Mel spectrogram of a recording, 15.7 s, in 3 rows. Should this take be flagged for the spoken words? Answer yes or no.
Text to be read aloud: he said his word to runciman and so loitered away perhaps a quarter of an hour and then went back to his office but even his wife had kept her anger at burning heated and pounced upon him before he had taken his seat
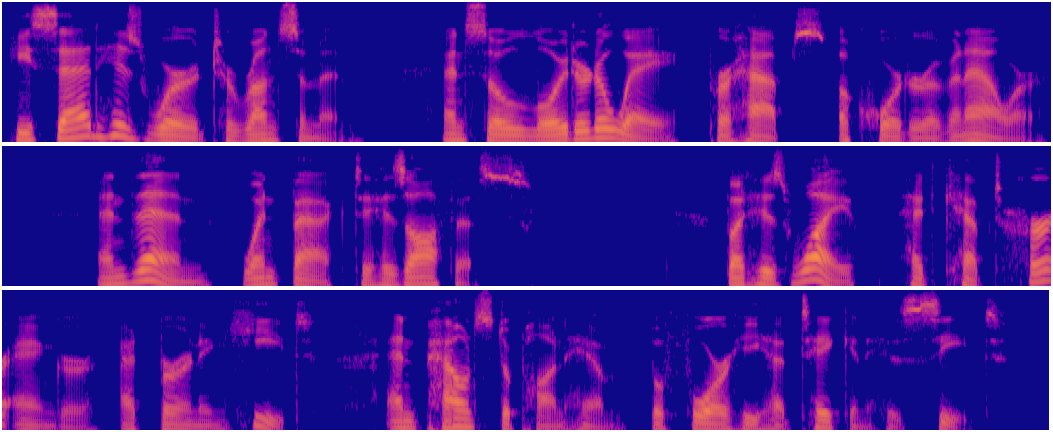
yes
